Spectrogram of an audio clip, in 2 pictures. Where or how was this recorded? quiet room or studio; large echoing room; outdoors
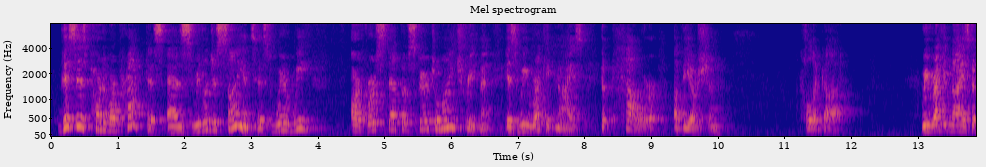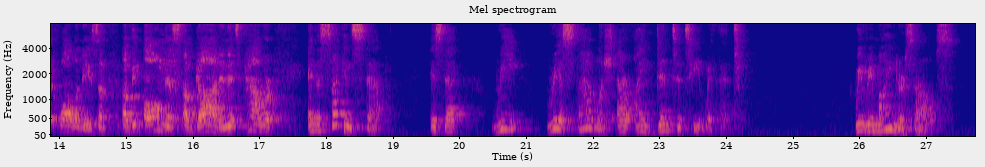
large echoing room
